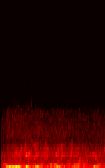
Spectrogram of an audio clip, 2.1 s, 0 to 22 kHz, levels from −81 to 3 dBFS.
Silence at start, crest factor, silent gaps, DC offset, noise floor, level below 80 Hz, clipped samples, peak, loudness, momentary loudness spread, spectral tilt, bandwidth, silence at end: 0.1 s; 22 dB; none; under 0.1%; -46 dBFS; -30 dBFS; under 0.1%; -6 dBFS; -28 LUFS; 20 LU; -8.5 dB/octave; 7.4 kHz; 0.1 s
